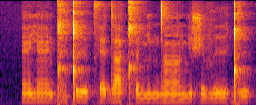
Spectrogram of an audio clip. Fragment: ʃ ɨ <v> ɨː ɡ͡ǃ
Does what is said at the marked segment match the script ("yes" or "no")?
yes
